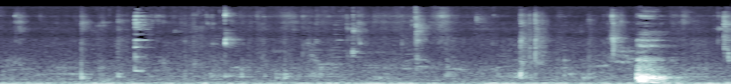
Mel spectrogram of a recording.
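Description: Close-up mouth sounds of a man chewing pork chop with his mouth open: soft wet smacks and clicks, with one short, louder throat sound with a falling pitch about six seconds in.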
